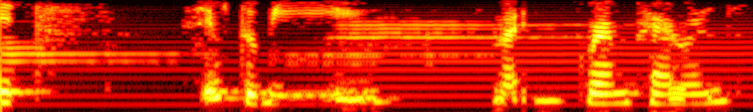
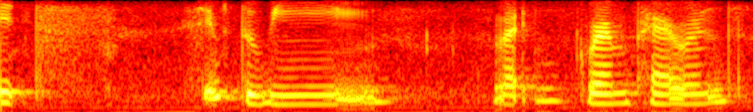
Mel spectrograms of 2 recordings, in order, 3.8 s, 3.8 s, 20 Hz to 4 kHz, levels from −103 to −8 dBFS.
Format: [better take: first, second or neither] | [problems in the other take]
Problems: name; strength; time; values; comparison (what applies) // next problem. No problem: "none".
second | noise reduction (classical method spectral subtraction)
